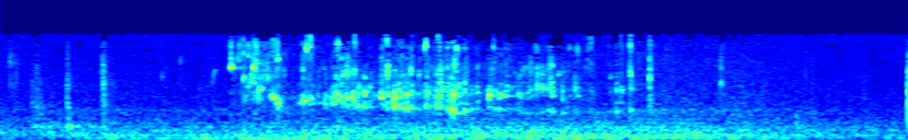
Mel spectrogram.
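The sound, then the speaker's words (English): Coffee is poured into a cup in a steady stream lasting a few seconds, with a soft bubbling splash as the cup fills, over a quiet background. “Here, I pour you one more cup of coffee”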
